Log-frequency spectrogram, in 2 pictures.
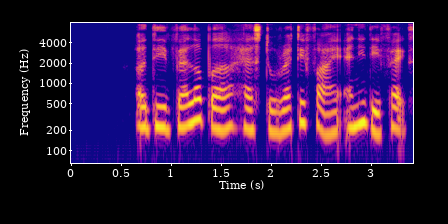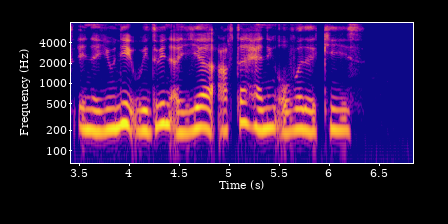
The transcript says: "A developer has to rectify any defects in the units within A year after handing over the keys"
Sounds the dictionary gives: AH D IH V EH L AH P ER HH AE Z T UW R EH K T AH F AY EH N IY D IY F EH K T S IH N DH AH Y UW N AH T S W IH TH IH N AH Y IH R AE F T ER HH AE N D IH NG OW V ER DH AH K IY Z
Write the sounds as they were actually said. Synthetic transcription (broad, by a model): AH D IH V EH L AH P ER HH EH S T UW R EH T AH F AY EH N IY D IY F EH K T S IH N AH Y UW N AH T W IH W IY N AH Y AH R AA F T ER HH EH N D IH NG OW V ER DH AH K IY S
